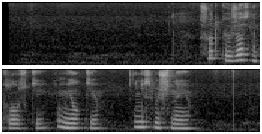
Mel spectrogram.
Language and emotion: Russian, sad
